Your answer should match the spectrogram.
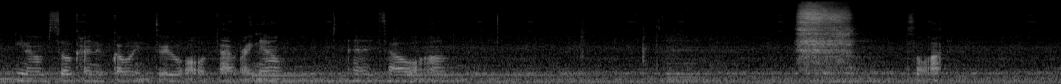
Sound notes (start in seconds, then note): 7.9 deep sigh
